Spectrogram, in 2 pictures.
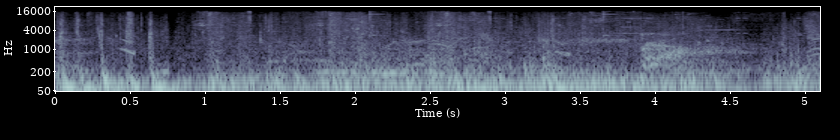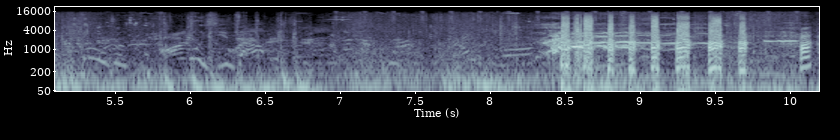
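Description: A video game weapon fires in quick bursts with bangs and blasts.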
